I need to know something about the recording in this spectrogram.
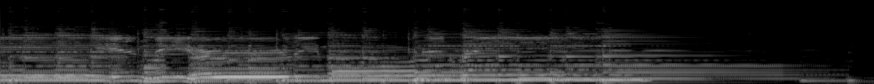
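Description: Steel-string acoustic guitar, capoed, strummed through the closing bars of a song. Near the end it stops on a chord that rings and fades out.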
